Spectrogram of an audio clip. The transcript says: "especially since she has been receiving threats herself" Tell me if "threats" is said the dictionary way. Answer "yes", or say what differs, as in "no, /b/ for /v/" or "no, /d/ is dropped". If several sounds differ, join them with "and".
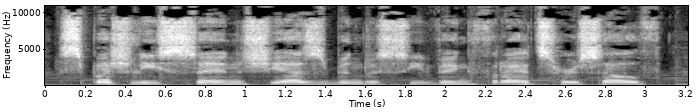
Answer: yes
